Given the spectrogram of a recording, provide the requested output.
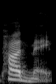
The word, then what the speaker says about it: padme: other words mani and padme or mani and pemei as it's pronounced in tibetan mani means jewel and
